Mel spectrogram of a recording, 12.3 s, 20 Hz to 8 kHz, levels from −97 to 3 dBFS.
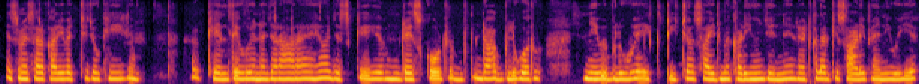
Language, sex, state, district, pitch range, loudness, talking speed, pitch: Hindi, female, Bihar, Sitamarhi, 215-230 Hz, -15 LUFS, 180 wpm, 220 Hz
